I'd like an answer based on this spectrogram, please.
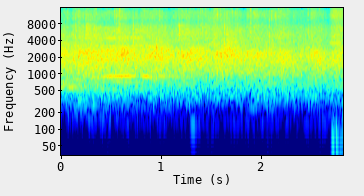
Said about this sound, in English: Everybody clap your hands and say amen.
